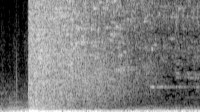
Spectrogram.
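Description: Glass window shattering as a body crashes through it: a sudden crash about a quarter second in, the breaking glass fading over the following second, over low film-score music.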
